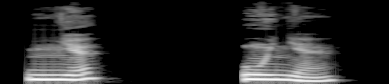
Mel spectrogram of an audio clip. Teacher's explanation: You get that quick y sound at the end as soon as your tongue moves on to pronounce the next vowel.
